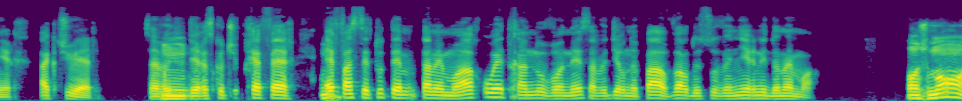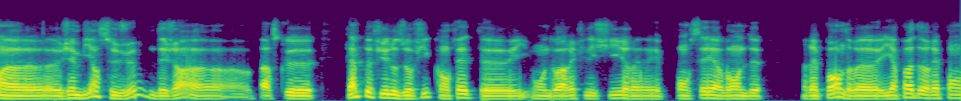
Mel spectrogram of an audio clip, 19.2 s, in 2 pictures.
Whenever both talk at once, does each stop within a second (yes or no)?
yes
